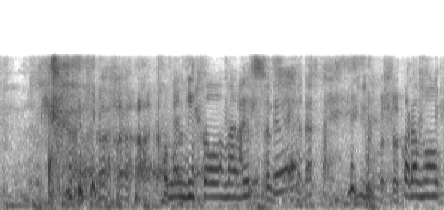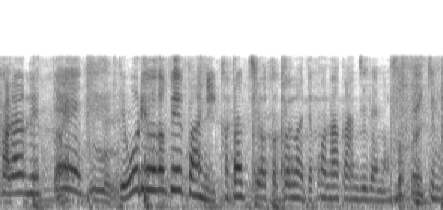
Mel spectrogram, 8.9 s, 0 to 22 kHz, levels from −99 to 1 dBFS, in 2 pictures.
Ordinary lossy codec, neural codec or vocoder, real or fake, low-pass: none; codec, 24 kHz, 3 kbps, HILCodec; fake; 7.2 kHz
